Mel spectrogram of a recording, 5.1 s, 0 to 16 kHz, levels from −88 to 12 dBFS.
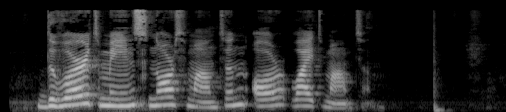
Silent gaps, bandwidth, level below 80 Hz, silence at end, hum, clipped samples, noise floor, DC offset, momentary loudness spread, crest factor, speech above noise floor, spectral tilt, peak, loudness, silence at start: none; 12 kHz; -58 dBFS; 0.65 s; none; under 0.1%; -72 dBFS; under 0.1%; 14 LU; 18 dB; 51 dB; -3.5 dB/octave; -4 dBFS; -21 LUFS; 0.4 s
